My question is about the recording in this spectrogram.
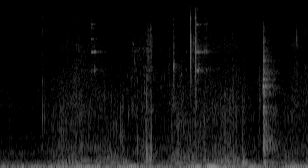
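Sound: sipping an energy drink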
